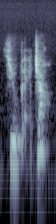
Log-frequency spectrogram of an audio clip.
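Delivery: low, quiet, questioning repeat; hushed puzzlement with a rising end; puzzled echo. Retold or imitated. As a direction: echo it softly, unsure what it means. Echoes unfamiliar phrase, puzzled.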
